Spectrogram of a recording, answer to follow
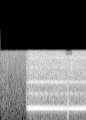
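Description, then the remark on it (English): A steady electronic telephone ringback tone from a call to a woman starts after a brief quiet moment and holds evenly and clearly, with no one speaking. “And she, let me see if she answered the phone.”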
